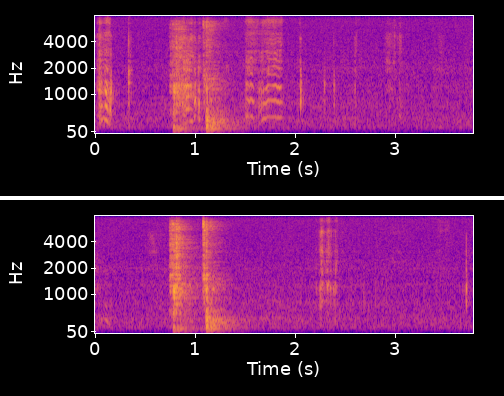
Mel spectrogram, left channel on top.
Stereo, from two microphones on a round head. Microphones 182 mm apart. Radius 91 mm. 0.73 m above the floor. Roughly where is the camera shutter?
Right.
